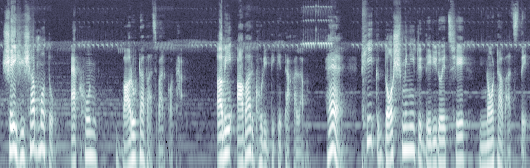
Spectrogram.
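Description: A man narrating a horror story in the first person, dramatic and suspenseful, halting in tense moments. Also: mid-range voice, big pitch swings, soft background music.

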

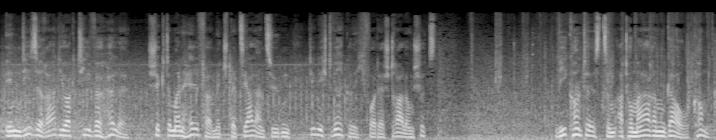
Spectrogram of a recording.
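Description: A man reading scripted documentary narration in a measured, dramatic manner. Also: mid-range voice, background noise. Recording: music behind the voice. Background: background music.

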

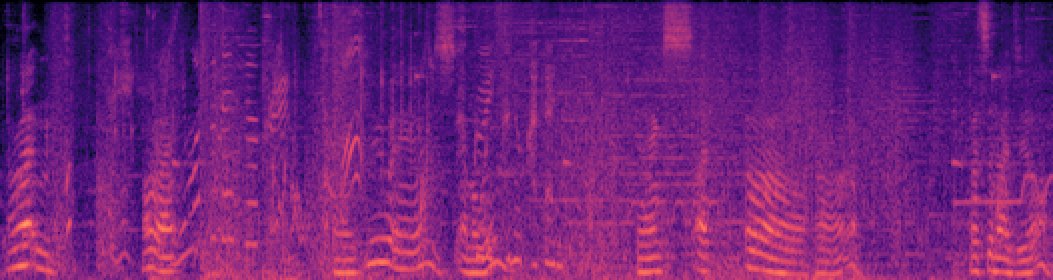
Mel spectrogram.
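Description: A woman streamer giving casual live gameplay commentary, half muttering to herself with mild exclamations. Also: sits low. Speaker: game streamer. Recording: loud game music behind voice. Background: loud game music.

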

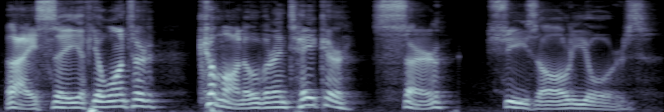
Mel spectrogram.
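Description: A man's voice: medium pitch, animated, slow pace, a bit bright. A man playing a cocky, sly pirate rogue in an audio roleplay, with theatrical, taunting and charming delivery. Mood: bold, bargaining. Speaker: ASMR roleplay performer. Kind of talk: pirate ASMR roleplay acting.

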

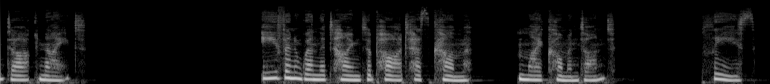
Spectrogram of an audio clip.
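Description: An actress playing a devoted, composed young female warrior in a video game, speaking with formal, measured, soft courtesy. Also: mid-range voice, no room sound, studio quality, big-room sound. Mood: earnest, composed. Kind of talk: scripted mobile game character lines.

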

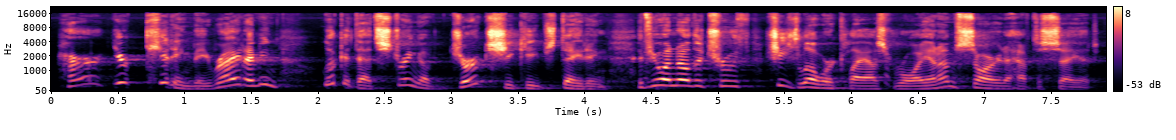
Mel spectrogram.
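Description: A man reading a story, voicing a demanding, sharp-tongued wife with an emphatic, incredulous manner. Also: on the high side, sing-song, a little fast, few pauses, slightly rough, full character voice. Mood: catty. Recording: reverberant hall with long echo.

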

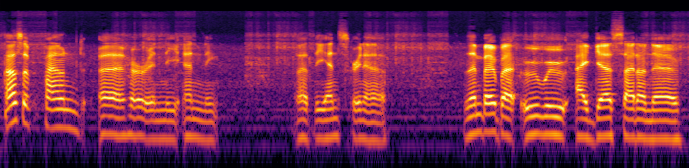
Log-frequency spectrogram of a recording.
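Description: A man giving casual, low-key live commentary as a gaming streamer, talking in fragments and mumbled asides. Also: takes it slowly. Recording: dull lo-fi audio, noisy background.

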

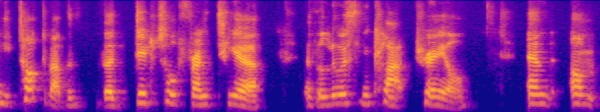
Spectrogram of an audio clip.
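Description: An older woman from Singapore, giving a reflective presentation over a video call, pausing often with fillers. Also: mid-range voice. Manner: reflective, halting with many fillers. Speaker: guest speaker.

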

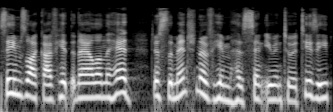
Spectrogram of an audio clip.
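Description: A woman voicing a teasing, pushy, excitable schoolgirl best friend in a story, with an animated, emphatic manner. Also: medium pitch, fairly quick, close to an everyday voice.

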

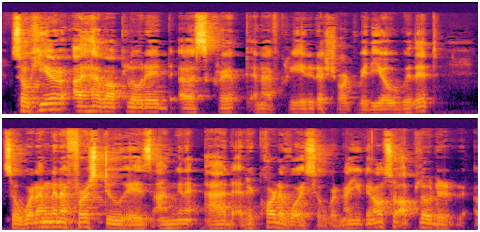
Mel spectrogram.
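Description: A man presenting a screen-share software tutorial, explaining it step by step in a somewhat halting way. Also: lowish voice. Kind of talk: screen-share product tutorial, partly unscripted. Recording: echoey room.

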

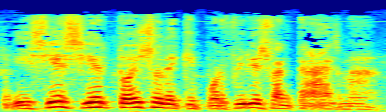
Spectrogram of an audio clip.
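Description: An actor playing a simple, nervous rural outlaw sidekick in a radio drama, hesitant and folksy, with a northern Mexican accent. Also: male voice, mid-range voice, expressive, normal speed, a little mellow, soft background music, natural voice. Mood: uneasy. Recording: noisy old radio drama recording.

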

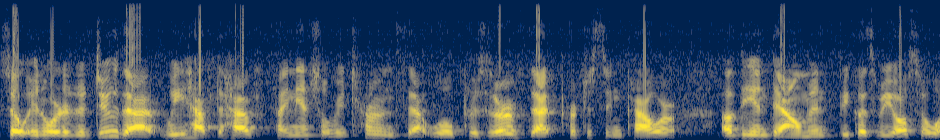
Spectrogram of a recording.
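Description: An older woman speaking at a conference panel as a foundation executive, measured and earnest with some restarts. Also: low voice, highs cut off. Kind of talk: panel discussion remarks. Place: conference room panel, indoors.

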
